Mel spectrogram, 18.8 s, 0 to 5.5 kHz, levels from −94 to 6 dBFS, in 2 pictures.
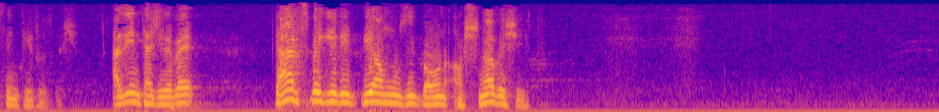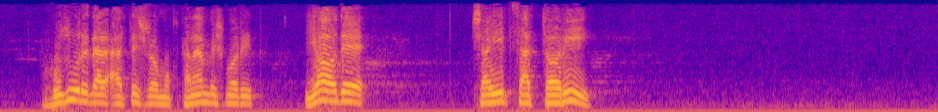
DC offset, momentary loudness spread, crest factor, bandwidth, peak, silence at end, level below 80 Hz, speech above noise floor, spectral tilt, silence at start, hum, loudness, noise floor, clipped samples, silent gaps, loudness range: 0.9%; 15 LU; 16 dB; 5.4 kHz; -2 dBFS; 3.45 s; -44 dBFS; 37 dB; -9.5 dB/octave; 0.05 s; none; -15 LUFS; -51 dBFS; under 0.1%; none; 7 LU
